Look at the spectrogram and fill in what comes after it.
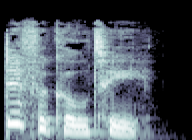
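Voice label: "difficulty", en, British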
